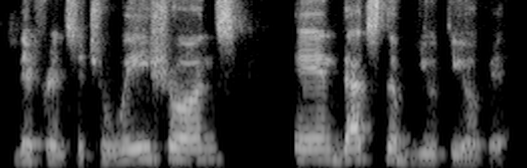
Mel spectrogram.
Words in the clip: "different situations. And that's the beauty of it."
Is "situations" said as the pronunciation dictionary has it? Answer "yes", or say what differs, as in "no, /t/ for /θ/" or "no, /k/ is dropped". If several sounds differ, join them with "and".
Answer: no, /s/ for /z/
